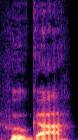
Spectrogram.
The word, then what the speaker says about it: hygge: Specifically, the celebrated philosophy of Hyg pronounced huga.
